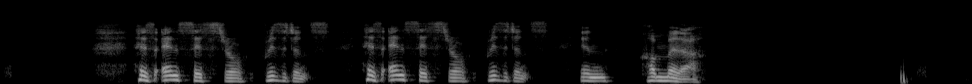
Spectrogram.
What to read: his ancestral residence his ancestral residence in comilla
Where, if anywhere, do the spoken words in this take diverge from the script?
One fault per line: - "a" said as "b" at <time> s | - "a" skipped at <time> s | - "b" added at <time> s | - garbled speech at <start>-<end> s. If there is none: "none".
none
